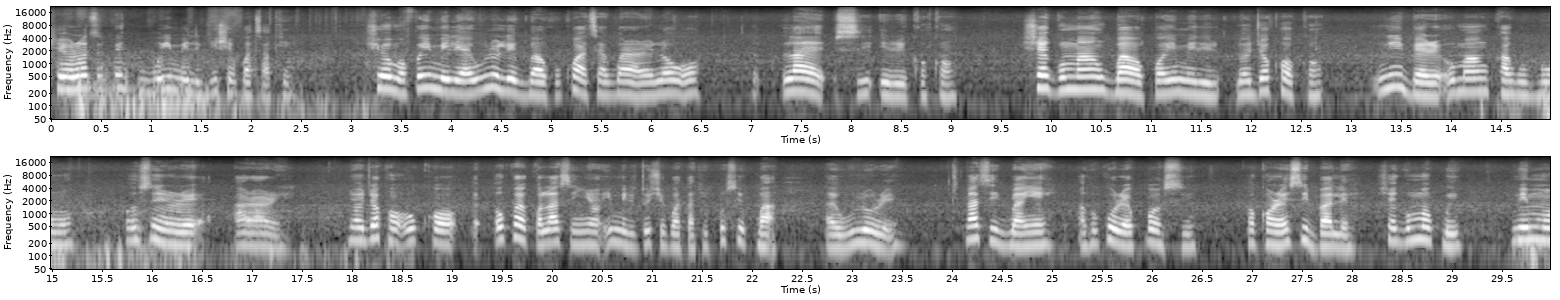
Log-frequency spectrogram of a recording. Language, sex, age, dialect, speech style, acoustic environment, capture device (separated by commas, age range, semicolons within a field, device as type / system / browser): Yoruba, female, 25-34, Nigeria - Lagos Yoruba, relaxed, silence, mobile / Linux / Chrome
